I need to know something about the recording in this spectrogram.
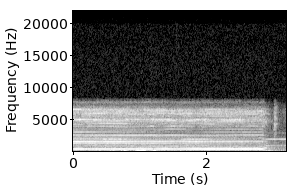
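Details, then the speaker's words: Volvo XC90 electric brake vacuum pump after its faulty valve (stuck closed contacts) was repaired: steady hum with thin buzz runs about three seconds when the brake is pressed, then cuts off cleanly; normal vacuum pump operation. "Все, перестал. Нажимаю тормоз, опять заработал. Все работает."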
